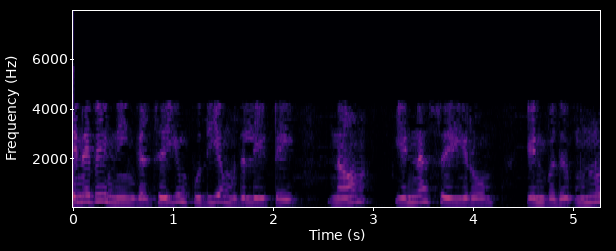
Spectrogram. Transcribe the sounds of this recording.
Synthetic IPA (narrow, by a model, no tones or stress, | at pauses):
ɛnɐʋeːniːŋɡɐɭsɛjːɯmpʊðɪjɐmʊðɐliːʈːɐɪnaːm | ɛnːɐsɛjːɪroːm | ɛnbɐðɯmʊnː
